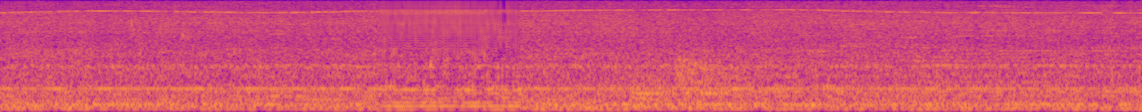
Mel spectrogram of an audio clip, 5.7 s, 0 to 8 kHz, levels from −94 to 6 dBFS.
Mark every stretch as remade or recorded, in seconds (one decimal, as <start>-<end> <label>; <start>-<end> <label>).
0.0-1.9 recorded; 1.9-2.6 remade; 2.6-5.7 recorded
